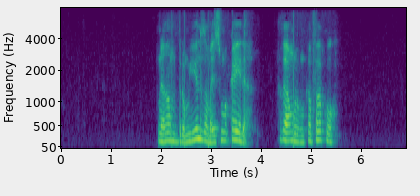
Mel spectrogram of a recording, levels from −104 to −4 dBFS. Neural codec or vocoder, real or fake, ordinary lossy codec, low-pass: codec, 24 kHz, 0.9 kbps, WavTokenizer, medium speech release version 2; fake; AAC, 48 kbps; 7.2 kHz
